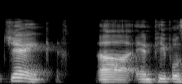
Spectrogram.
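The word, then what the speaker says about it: Cenk: We also know he wasn't calling him a jank. He was calling him Jenk.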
